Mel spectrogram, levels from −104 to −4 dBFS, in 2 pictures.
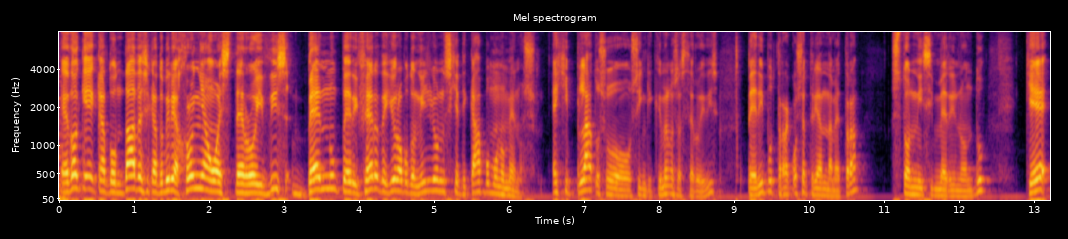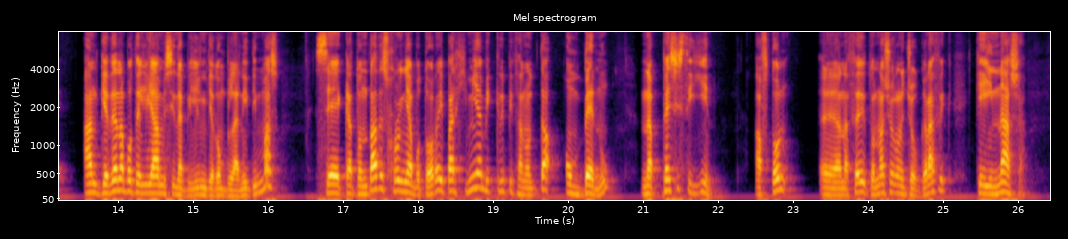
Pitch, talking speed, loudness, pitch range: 145 Hz, 140 wpm, -19 LUFS, 110-180 Hz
